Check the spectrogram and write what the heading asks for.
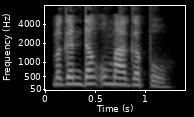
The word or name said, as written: magandang umaga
